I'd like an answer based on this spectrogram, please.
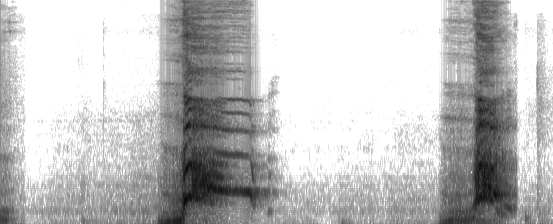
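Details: Beagle barking: two loud, harsh barks about three seconds apart, the first drawn out into a short wavering bay with a falling tail, the second shorter; silence between them.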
